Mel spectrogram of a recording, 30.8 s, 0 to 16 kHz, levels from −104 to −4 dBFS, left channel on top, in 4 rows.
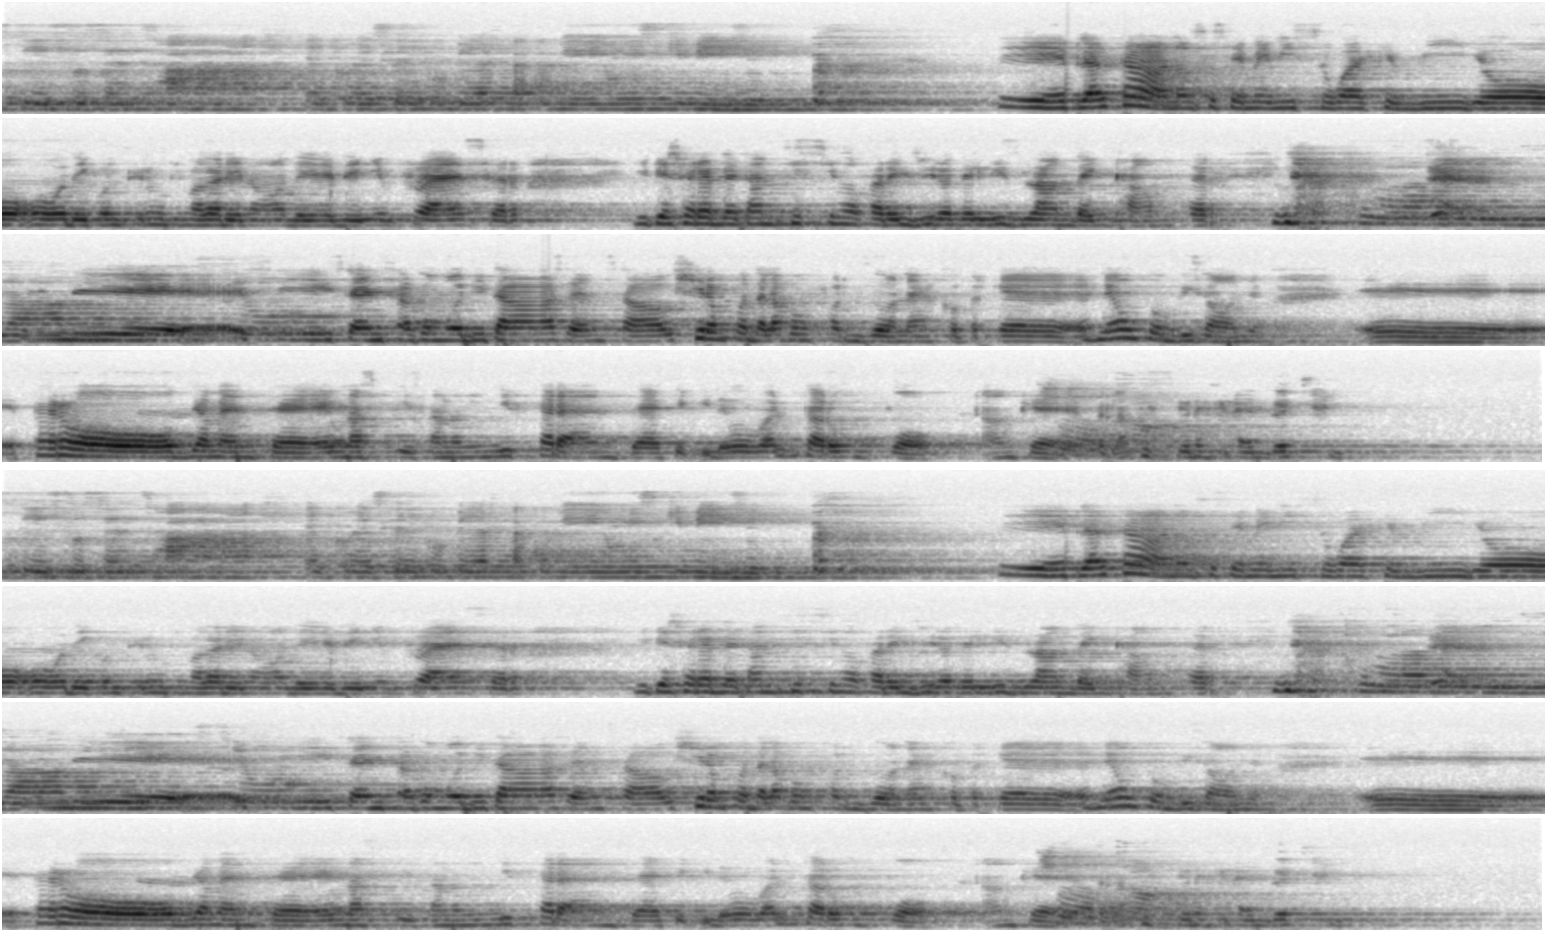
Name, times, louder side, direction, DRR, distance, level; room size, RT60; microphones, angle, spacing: voice 1, 0.0-4.4 14.5-16.9 28.3-29.0, right 1 dB, 20° right, 3.6 m, -34 dB
voice 2, 5.0-10.5 10.9-14.5 14.9-15.2 15.6-21.7 22.2-29.9, left 4 dB, 65° left, 0.8 m, -26 dB
23.5 x 18.0 x 7.5 m
head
